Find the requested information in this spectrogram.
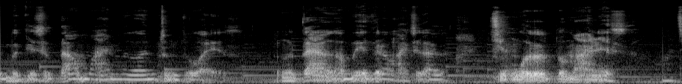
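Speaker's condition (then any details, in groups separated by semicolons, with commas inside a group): Parkinson's disease; also dementia, over eighty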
